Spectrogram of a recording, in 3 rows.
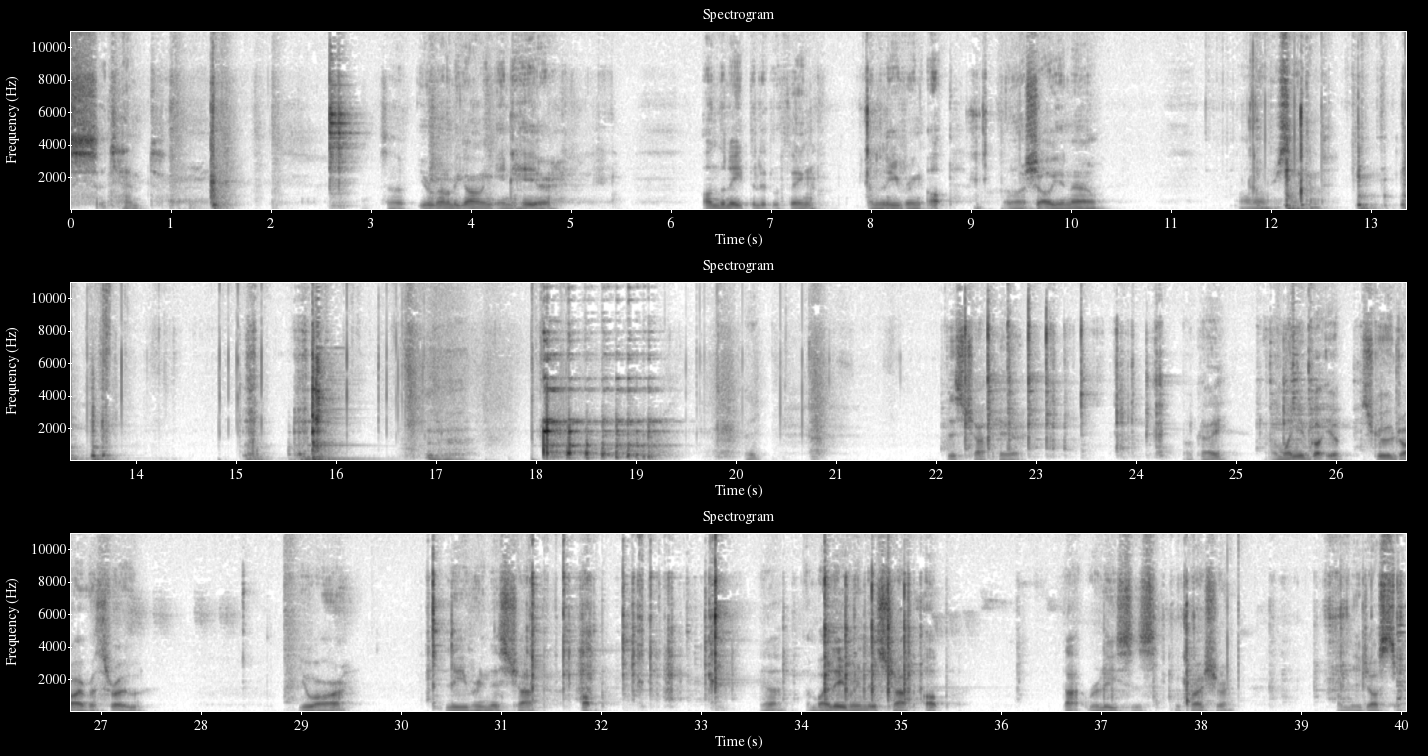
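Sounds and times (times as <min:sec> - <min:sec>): metal parts and tools clanking: 0:02.6 - 0:03.0, 0:15.0 - 0:16.9, 0:22.2 - 0:24.4, 0:31.2 - 0:35.4, 0:37.1 - 0:40.0.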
